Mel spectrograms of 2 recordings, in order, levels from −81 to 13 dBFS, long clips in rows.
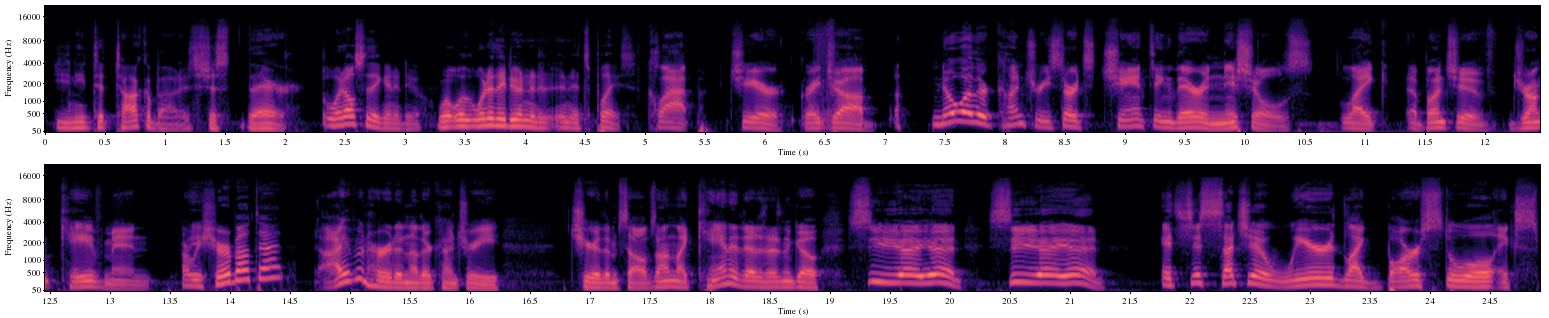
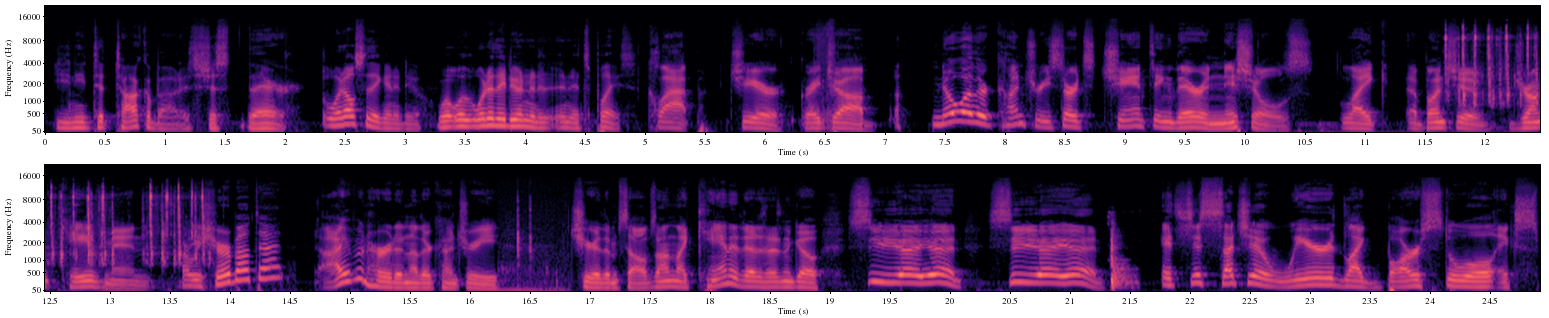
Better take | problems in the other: first | keyboard typing; loud; from 12 to 14 s; peak 1 dB above the speech // keyboard typing; faint; at 16 s; peak 10 dB below the speech // door banging; noticeable; at 21 s; peak 4 dB below the speech

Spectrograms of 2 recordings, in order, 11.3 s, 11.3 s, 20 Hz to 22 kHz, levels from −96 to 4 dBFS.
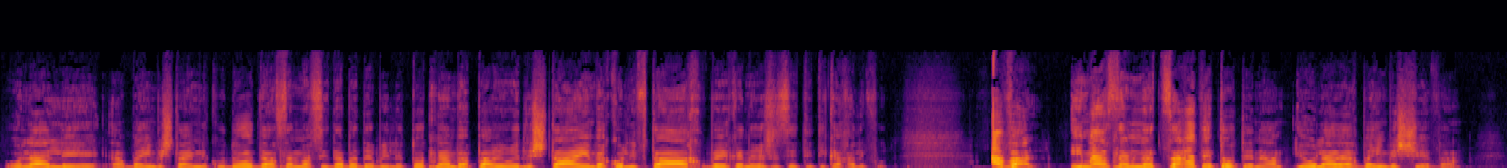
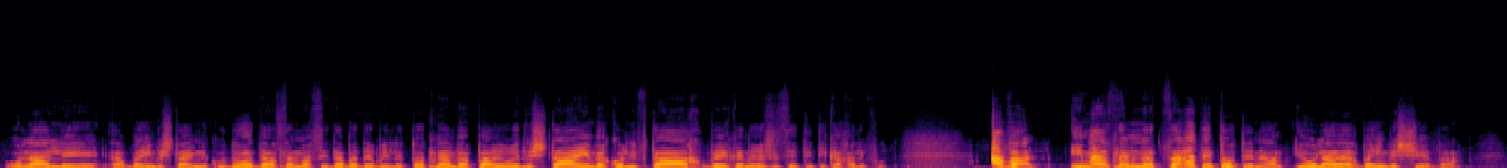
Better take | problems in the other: first | muffled; very; fading above 2.5 kHz

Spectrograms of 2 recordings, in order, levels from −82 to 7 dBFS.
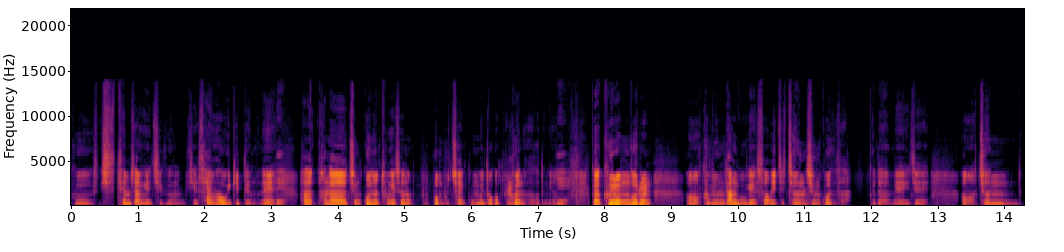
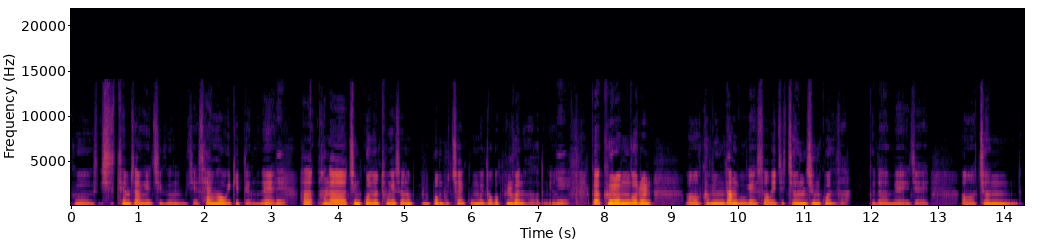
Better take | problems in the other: second | thin; very; fading below 350 Hz

